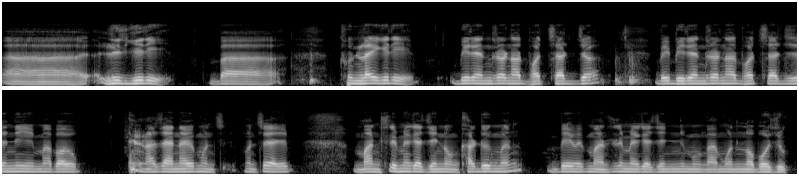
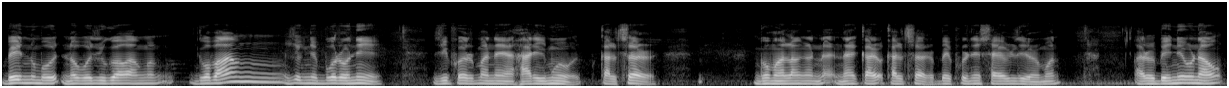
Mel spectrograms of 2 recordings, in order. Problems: constant background noise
